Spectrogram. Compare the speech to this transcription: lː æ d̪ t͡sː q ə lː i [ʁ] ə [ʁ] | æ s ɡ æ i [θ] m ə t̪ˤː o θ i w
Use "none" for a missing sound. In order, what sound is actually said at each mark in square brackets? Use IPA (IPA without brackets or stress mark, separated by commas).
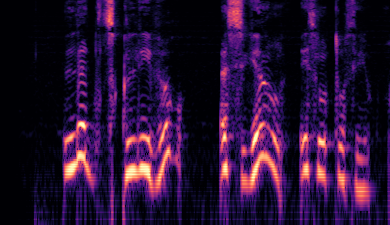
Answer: v, ʁ, θ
